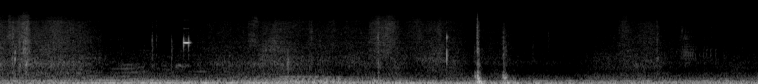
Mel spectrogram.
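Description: Inside the cabin of a stationary Opel Corsa-e: one short, high electronic beep about two seconds in, then a sharp click just before five seconds in as the drive selector on the centre console is worked, over a steady low rumble.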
